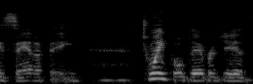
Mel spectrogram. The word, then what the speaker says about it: Santa Fe: You don't say Santa Fe. You say Santa Fe.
